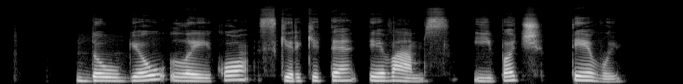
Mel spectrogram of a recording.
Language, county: Lithuanian, Utena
